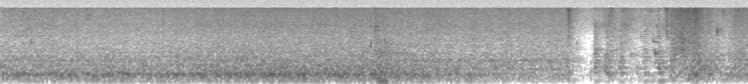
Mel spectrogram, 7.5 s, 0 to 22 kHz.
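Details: Kenmore Oasis washer on spin, around 200 rpm with balance slightly off: rough churning rumble as the tub labors and can't reach 400–900 rpm due to bearing friction. Worn tub bearings.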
